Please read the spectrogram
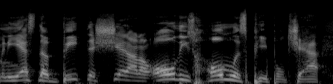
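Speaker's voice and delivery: normal talking voice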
